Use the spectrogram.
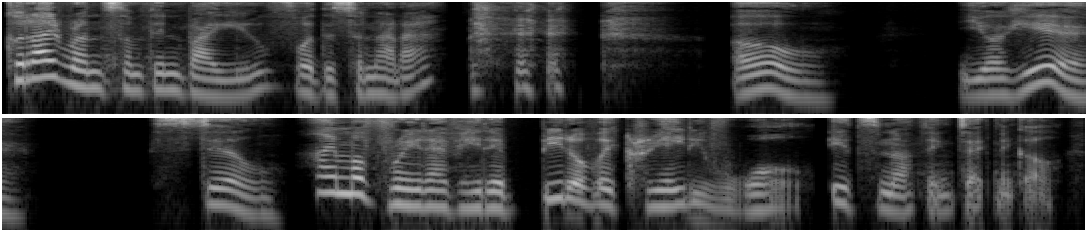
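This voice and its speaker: A woman's voice: lowish voice, expressive, unhurried, gravelly, mellow, no room sound, studio quality, full character voice. A woman playing a proud, fussy living piano in a video game, speaking as a theatrical lady composer with formal, haughty diction. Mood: fluttery, shy. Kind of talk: video game character dialogue.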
